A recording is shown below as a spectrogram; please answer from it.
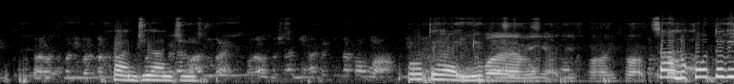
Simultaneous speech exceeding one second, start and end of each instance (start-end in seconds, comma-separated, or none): none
